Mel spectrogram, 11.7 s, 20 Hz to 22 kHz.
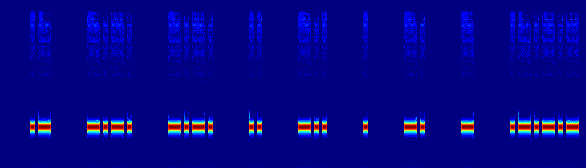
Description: Morse code, heard as a keyed tone, about 15 wpm, spaced as for 8 wpm, 1000 Hz. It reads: ACCIDENT.
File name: qotdfiles / 8wpm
